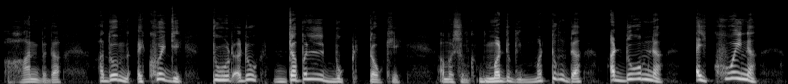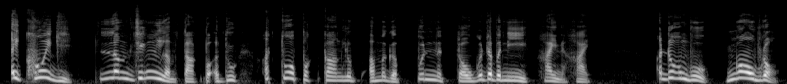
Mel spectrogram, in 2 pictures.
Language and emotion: Manipuri, angry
